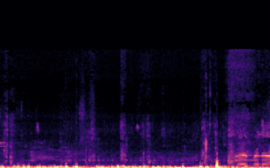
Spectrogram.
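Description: Wind buffeting a phone microphone, with irregular thuds of footsteps on loose ploughed soil. A distant voice calls out briefly near the end.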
